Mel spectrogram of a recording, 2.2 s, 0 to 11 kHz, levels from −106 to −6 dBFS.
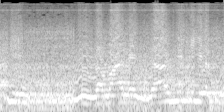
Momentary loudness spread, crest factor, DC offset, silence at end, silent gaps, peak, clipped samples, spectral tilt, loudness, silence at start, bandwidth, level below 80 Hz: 2 LU; 4 dB; under 0.1%; 0 s; none; 0 dBFS; under 0.1%; -4.5 dB/octave; -5 LUFS; 0 s; 10.5 kHz; -24 dBFS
